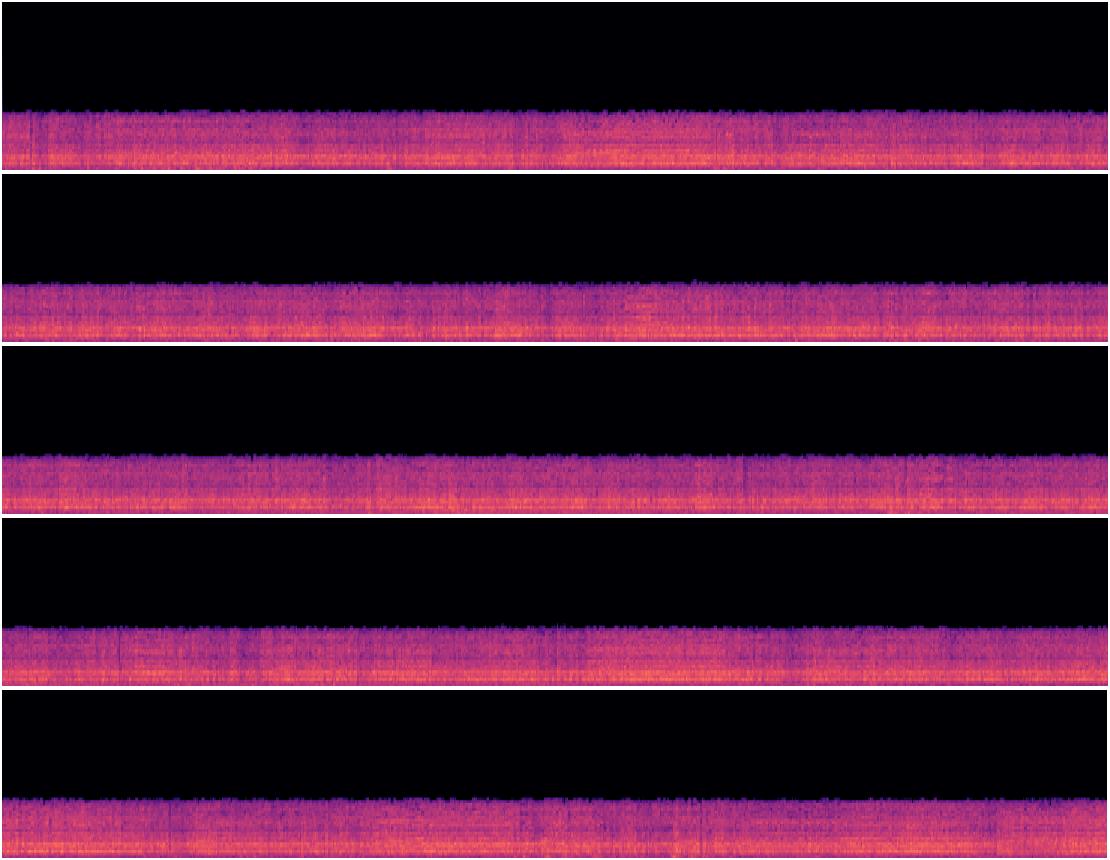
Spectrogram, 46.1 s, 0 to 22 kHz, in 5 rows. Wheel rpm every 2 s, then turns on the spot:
230, 230, 230, 220, 230, 230, 230, 230, 240, 230, 230, 230, 230, 230, 230, 230, 230, 230, 230, 230, 230, 220, 220.
none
